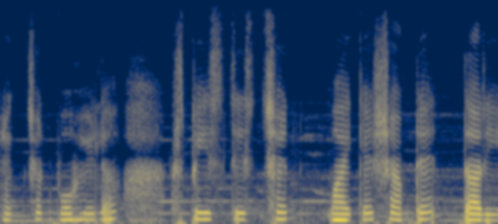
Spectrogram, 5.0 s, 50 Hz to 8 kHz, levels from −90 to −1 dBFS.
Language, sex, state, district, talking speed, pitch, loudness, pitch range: Bengali, female, Tripura, West Tripura, 85 wpm, 225 Hz, -18 LUFS, 215-230 Hz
